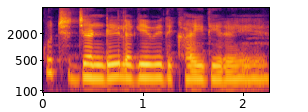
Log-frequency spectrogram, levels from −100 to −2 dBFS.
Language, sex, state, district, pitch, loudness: Hindi, female, Gujarat, Gandhinagar, 195 Hz, -17 LUFS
